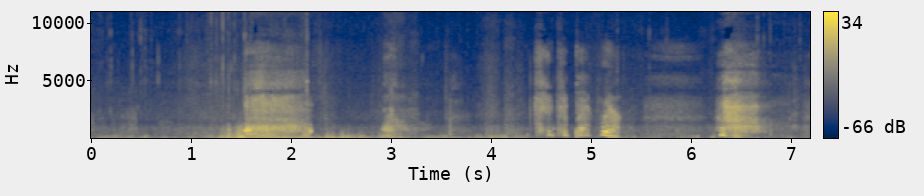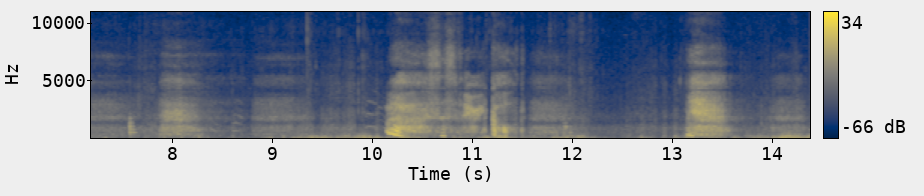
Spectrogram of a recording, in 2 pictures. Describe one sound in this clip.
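Boots crunch and squeak through deep snow.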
